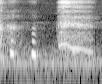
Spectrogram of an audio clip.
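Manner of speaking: high airy laugh-sob; real crying laugh; tearful laugh. Real, not acted.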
